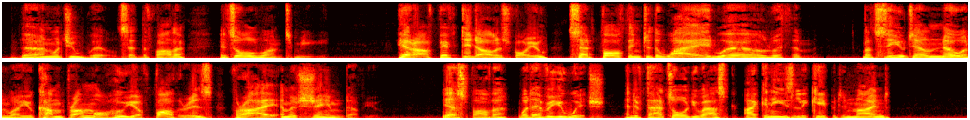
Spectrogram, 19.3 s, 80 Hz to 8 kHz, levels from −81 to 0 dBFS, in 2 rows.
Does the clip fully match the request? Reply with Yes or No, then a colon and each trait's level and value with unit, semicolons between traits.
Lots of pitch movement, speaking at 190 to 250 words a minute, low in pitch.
Yes: wide, 7.5 semitones; average, 200 wpm; low, 125 Hz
